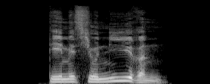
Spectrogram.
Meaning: 1. to resign 2. to give notice, to terminate (one’s contract) 3. to discharge, remove, fire (someone from their post)
- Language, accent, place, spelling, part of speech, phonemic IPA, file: German, Germany, Berlin, demissionieren, verb, /demɪsjoˈniːʁən/, De-demissionieren.ogg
